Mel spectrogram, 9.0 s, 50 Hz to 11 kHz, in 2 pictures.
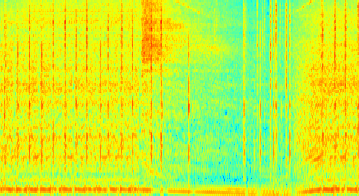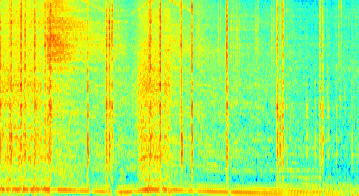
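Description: Roaring V8 car engine in the racing video game Need for Speed Heat, loud and continuous, revving up and down in repeated sweeps with gear shifts and occasional scraping clicks throughout.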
